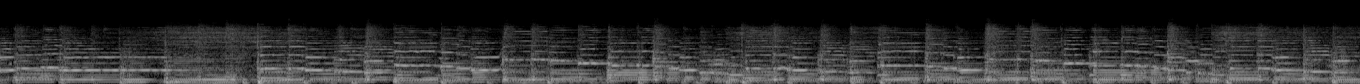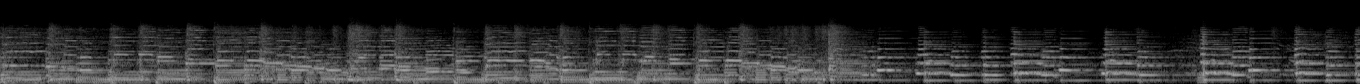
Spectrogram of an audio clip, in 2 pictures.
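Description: Live jazz fusion band playing: soprano saxophone over electric guitar, electric bass and drum kit. About 22 seconds in, the bass and drums drop out, leaving lighter, choppier higher parts.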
